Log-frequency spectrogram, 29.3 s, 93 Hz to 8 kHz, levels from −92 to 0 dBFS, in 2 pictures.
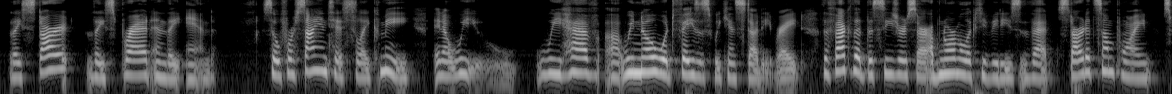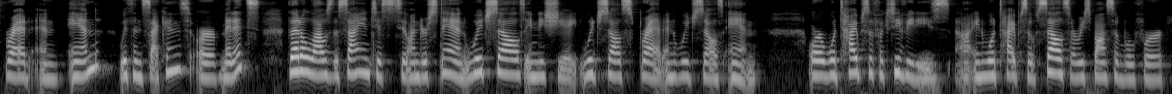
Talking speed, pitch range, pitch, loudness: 155 wpm, 210-250 Hz, 225 Hz, -31 LUFS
